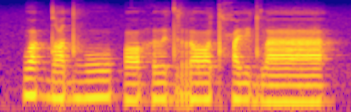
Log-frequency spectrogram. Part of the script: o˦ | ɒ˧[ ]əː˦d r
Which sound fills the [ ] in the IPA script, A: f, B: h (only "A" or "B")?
B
